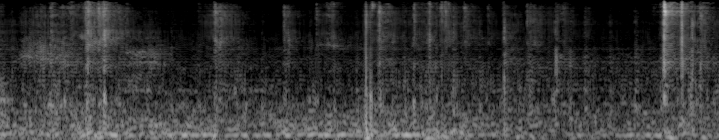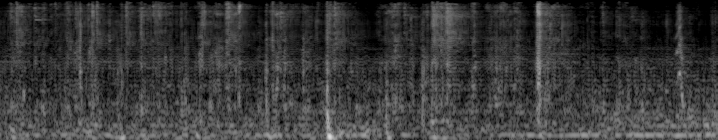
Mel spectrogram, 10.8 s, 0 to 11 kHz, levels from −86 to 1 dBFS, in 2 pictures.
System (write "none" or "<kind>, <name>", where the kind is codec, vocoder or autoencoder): vocoder, BigVGAN v2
